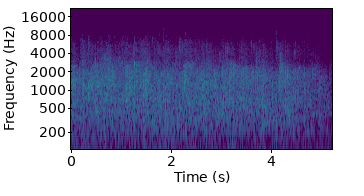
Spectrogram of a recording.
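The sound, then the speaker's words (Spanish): Sustained applause from an audience during a bilingual Spanish and English church service, offered to the Lord: a dense, even patter of many hands holds steady for several seconds and eases slightly near the end. “¿Le da una ofrenda de palmas al Señor? Can you give the Lord a hand?”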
